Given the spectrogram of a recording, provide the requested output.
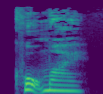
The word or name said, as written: komøg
